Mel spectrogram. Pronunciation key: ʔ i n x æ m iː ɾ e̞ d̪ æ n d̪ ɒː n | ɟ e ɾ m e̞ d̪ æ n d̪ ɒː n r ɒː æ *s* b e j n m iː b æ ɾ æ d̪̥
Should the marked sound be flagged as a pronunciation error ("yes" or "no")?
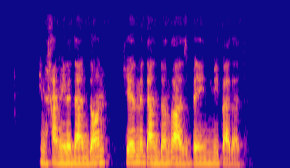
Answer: yes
